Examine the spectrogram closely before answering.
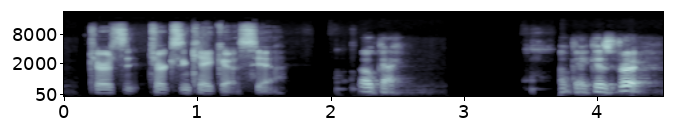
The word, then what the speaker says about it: Caicos: i see dave's watching us from turks and caicos he just uh chatted us up on the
